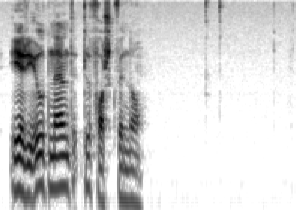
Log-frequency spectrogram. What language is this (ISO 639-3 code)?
fao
